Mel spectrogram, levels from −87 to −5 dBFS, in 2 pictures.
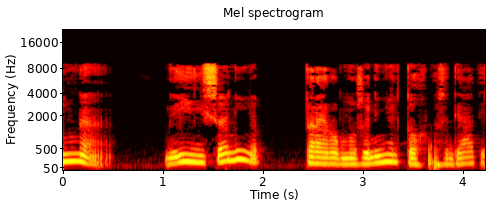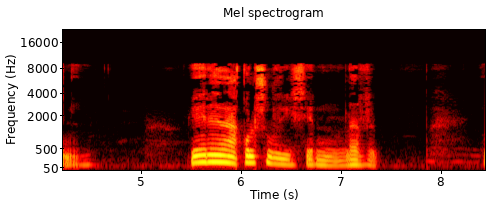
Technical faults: low-bitrate audio saved at a high bitrate

